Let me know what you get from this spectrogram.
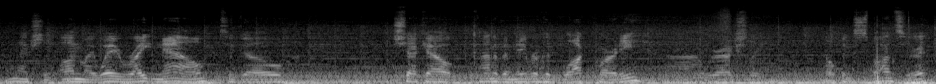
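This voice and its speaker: Clear music plays behind a man who speaks at a moderate pace with long, frequent pauses. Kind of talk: casual tour commentary. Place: car. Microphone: phone near.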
